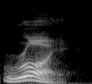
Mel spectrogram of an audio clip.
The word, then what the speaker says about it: Roi: And then she added the words, if you were to spell them in English, it would be R-O-I. And of course, you can't spell that in English because it's Hebrew. But it's pronounced Roy.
